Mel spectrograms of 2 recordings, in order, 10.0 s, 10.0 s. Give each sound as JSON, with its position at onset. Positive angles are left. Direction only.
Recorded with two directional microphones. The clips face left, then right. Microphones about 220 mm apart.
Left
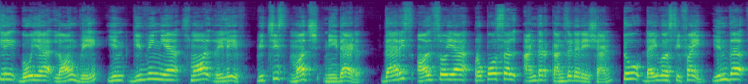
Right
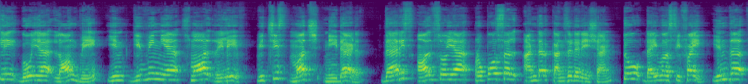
{"t": 0.0, "sound": "speech", "side_deg": 50}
